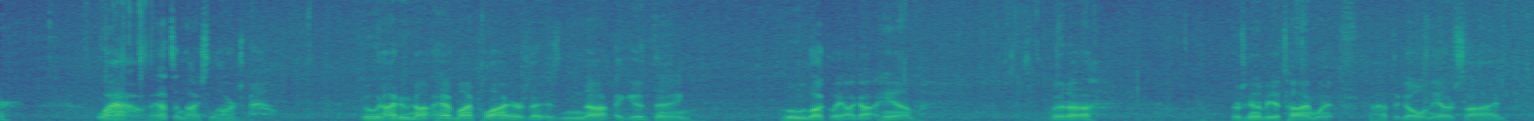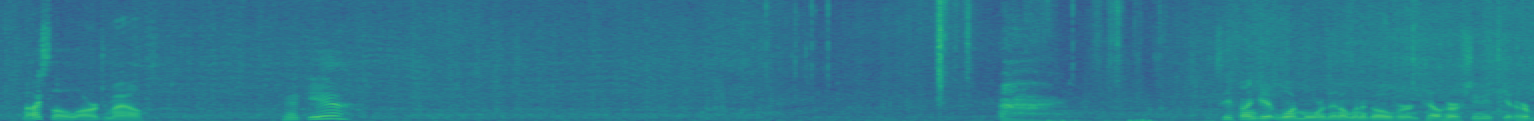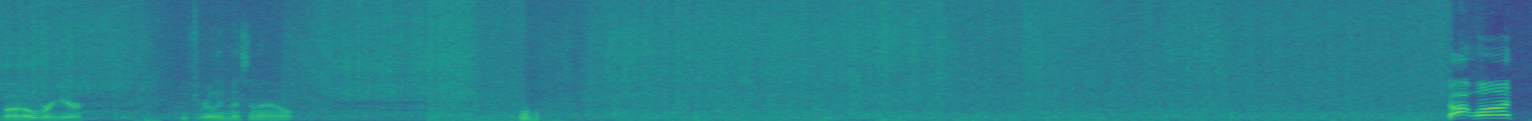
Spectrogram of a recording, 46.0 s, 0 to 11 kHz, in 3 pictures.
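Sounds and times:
water rushing over spillway: 0.0 - 46.0
wind rumble on microphone: 25.6 - 45.1.

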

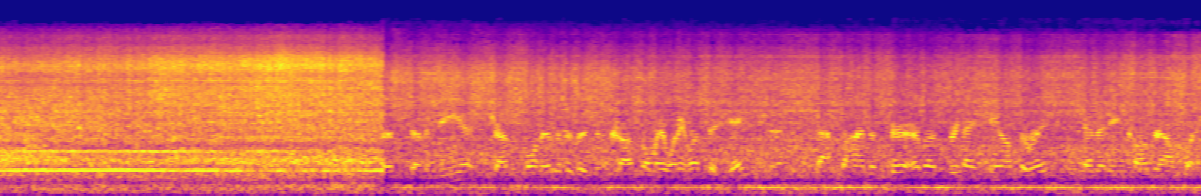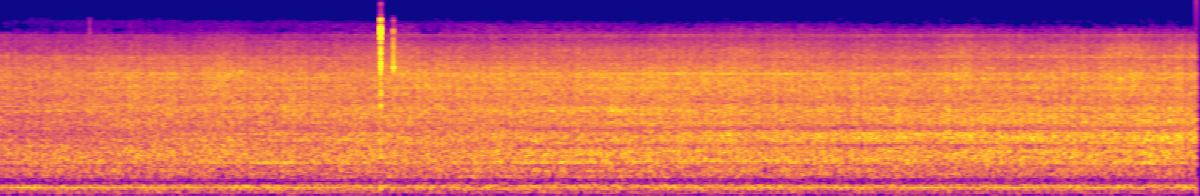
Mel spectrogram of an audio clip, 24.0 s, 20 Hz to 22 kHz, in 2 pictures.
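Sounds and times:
brief click: 15.8 - 16.1.

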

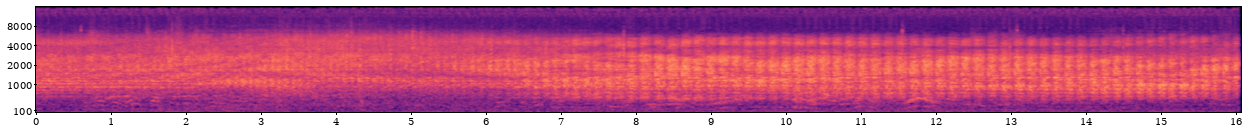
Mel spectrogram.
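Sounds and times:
model train running: 0.0 - 16.0
pulsing rhythmic beats: 0.0 - 16.0.

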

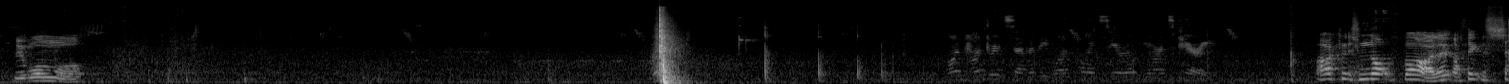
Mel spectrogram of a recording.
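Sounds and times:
golf club striking ball: 6.5 - 7.6.

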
